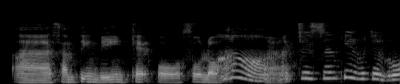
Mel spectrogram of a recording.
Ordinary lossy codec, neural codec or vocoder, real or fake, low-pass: Opus, 64 kbps; codec, 16 kHz, 4.8 kbps, FACodec; fake; 7.2 kHz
